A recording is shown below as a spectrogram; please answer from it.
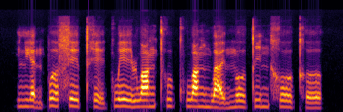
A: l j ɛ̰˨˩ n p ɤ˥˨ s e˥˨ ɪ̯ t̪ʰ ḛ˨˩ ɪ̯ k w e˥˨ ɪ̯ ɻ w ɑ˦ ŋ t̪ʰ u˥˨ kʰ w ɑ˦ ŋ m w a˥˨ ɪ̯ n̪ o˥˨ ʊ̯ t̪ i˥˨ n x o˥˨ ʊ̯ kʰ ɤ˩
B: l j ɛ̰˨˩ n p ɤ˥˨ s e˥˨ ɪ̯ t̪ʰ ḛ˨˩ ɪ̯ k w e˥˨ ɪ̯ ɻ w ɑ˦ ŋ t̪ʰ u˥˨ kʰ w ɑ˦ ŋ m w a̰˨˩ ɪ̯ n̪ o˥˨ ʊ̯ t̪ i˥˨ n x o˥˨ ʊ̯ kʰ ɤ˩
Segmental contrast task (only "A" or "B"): B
